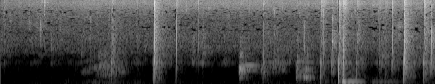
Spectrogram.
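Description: Mustard seeds, cumin, curry leaves and green chillies hitting hot oil for a tempering on thalimpu rotte, giving scattered sharp pops and crackles over a quiet background, close but fairly soft and growing busier toward the end.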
